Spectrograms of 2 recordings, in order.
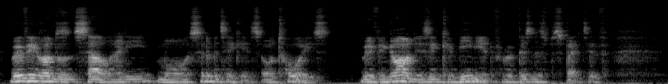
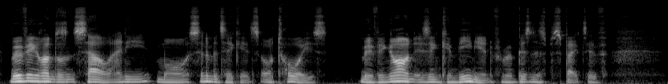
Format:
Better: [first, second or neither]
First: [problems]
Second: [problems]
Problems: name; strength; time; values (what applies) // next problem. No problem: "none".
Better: second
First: off-mic speech; somewhat distant // room echo; very slight; dies away in 0.2 s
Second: none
